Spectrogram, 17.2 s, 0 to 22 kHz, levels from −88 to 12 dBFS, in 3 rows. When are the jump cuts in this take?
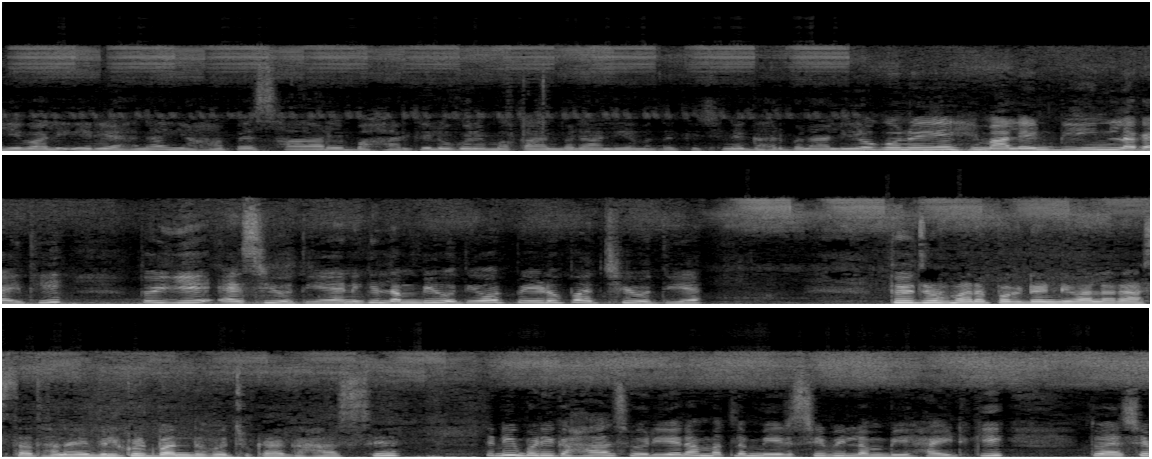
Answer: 4.4 s, 9.4 s, 13.8 s

